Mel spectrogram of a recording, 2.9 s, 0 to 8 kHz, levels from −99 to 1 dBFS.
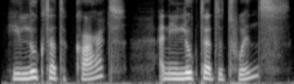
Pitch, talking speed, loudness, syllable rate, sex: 205 Hz, 225 wpm, -20 LUFS, 5.2 syllables/s, female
